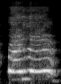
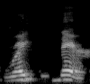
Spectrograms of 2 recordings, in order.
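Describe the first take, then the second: First: High, loud terrified shriek; shrieking at friends as the bear nears; horrified scream. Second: Said in the usual way. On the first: Retold or imitated. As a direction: scream it with horror and fear. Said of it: "You can hear the horror and fear in my voice". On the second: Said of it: "You can hear the horror and fear".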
